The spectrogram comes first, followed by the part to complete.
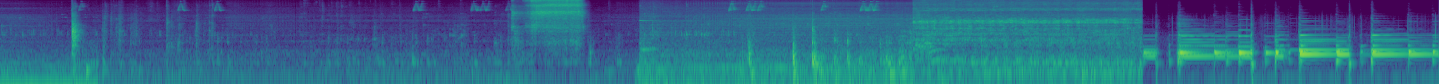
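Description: Soft clinks of glass bottles and jars being handled, then a short loud hiss about ten seconds in. After that comes a steady machine sound from a De'Longhi combination coffee and espresso machine as it runs. Ukulele music comes in for the last few seconds.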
